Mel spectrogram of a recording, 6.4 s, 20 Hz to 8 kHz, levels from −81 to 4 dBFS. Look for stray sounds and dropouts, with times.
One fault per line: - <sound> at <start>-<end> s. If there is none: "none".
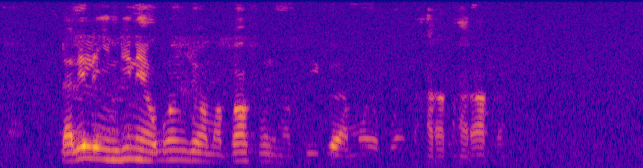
none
